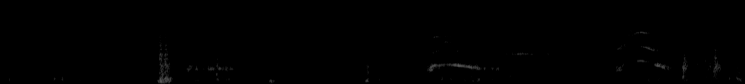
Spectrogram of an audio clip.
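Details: Young kittens of a rescued stray mother, Nala Se, in a foster room, playing with a microfiber towel; two short rising-falling meows with clear harmonics, a few seconds apart, between a thump and a woman speaking to them.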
